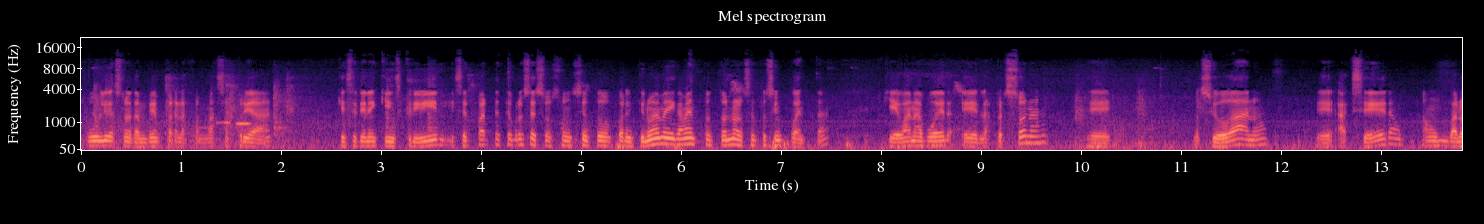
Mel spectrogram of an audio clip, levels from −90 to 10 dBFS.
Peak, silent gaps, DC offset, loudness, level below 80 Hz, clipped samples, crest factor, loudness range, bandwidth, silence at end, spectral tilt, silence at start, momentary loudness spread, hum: -4 dBFS; none; under 0.1%; -21 LUFS; -44 dBFS; under 0.1%; 16 dB; 3 LU; 12.5 kHz; 0 s; -5.5 dB/octave; 0 s; 17 LU; none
